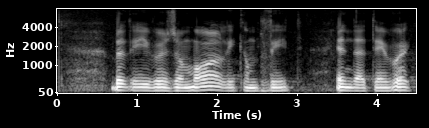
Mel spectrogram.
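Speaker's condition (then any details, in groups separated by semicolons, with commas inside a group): ALS; under neurologist care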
